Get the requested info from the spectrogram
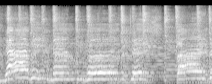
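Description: Acoustic guitar strummed in a steady rhythm under a live vocal that comes in right at the start with long, held, slightly wavering notes.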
